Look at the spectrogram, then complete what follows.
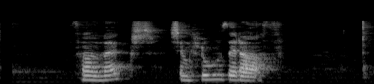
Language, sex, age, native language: Icelandic, female, 20-29, Icelandic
